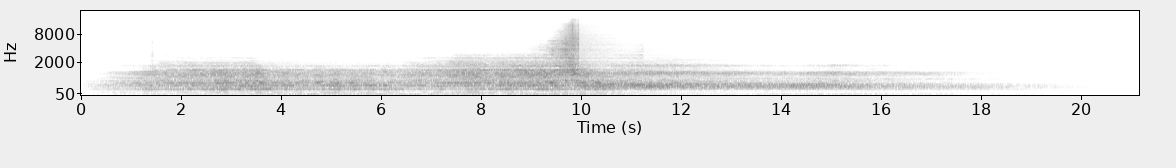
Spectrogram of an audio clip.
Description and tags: Deep large, smooth and complex one shot movement in an electroacoustic style. Made of edited home recording.
movement, smoth, slow, electroacoustic, deep, percussive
